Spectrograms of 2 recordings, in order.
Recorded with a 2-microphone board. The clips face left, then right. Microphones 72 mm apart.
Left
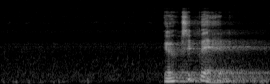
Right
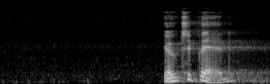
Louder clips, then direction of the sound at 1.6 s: Right 12 dB; 55° right (ahead or behind).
